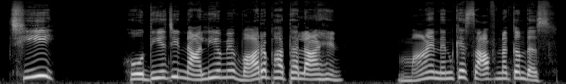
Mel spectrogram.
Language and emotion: Sindhi, disgusted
